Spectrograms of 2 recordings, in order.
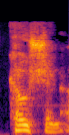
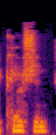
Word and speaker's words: Kotian: Like I wanted to ask you about uh, Beneath an Alien Sky, which is um, a, a, property and a story from Sid Kotian. I hope I'm saying that right. Uh, Koshin. Okay, Koshin. Hmm.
